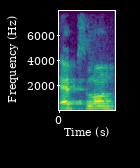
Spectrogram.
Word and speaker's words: epsilon: इसको डिनोट कैसे करते हैं, ये इसको हम लोग ई नहीं पढ़ेंगे, एप्सिलॉन पढ़ेंगे। एप्सिलॉन लिखा कैसे जाता है, एस के बाद आई रहता है, एप्सिलॉन, मतलब प्रोनाउंसिएशन क्या है इसका, एप्सिलॉन।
